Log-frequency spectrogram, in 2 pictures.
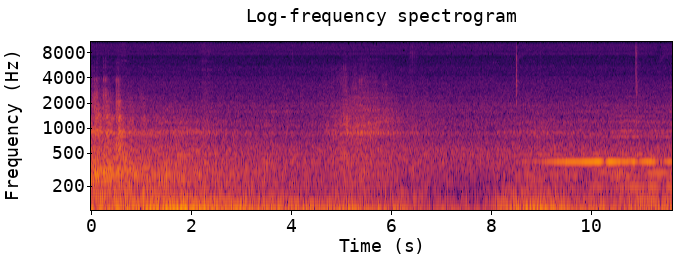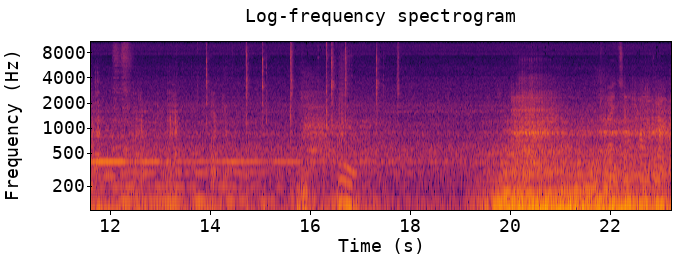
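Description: Heavy boots clank on metal stairs and walkways.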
